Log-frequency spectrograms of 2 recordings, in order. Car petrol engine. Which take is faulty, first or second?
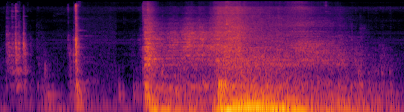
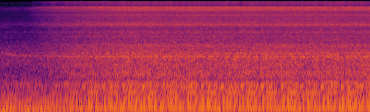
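first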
